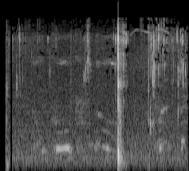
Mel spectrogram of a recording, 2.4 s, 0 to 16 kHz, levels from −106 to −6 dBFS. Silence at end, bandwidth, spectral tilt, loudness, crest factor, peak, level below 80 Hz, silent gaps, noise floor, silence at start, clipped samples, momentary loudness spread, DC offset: 0 s; 11.5 kHz; -1.5 dB/octave; -29 LUFS; 36 dB; 0 dBFS; -68 dBFS; none; -53 dBFS; 0.1 s; under 0.1%; 24 LU; under 0.1%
